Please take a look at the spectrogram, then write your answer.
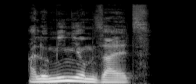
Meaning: aluminium salt
- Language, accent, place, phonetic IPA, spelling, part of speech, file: German, Germany, Berlin, [aluˈmiːni̯ʊmˌzalt͡s], Aluminiumsalz, noun, De-Aluminiumsalz.ogg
